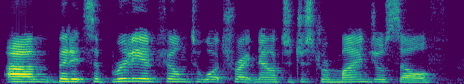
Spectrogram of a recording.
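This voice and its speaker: A woman's voice: fairly high pitch, steady tone, brisk. A woman hosting a podcast in casual chat, speaking earnestly and often repeating words as she restarts her sentences. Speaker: podcast host.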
